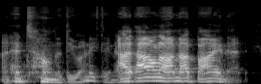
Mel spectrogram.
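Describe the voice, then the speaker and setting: A man's voice: medium pitch, lively intonation, quick pace, sharp tone. A man with trouble saying his R's, which sound like W's, chatting casually and answering viewer questions as a rambling, easygoing live stream host.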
